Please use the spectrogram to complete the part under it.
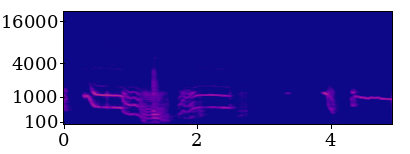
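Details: Puppy feeling alone crying with a sustained whine that breaks into a wobbling, sobbing wail, followed by a softer held whimper, a short pause, then a sharp yip and a long falling whine.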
